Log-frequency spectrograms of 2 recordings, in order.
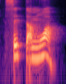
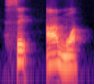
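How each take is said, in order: First: The t sound links c'est to à. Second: No t sound links c'est to à. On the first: "la liaison que j'ai faite quand j'ai dit c'est à moi" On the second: "Tu peux aussi dire c'est à moi. C'est encore plus naturel et décontracté"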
